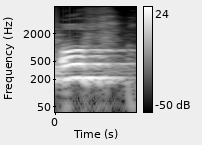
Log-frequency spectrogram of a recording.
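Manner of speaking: "ऑफ" ending in a breath of F; spelling-based "ऑफ", final F unvoiced like in "off"; F as written. Shown as a demonstration. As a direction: say "ऑफ" with a plain F at the end. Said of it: "लेकिन actual में तो ऑफ".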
